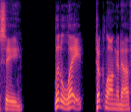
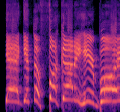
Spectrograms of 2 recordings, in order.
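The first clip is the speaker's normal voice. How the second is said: mock crowd yell. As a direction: belt it out like a heckler in the crowd. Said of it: "But he goes".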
